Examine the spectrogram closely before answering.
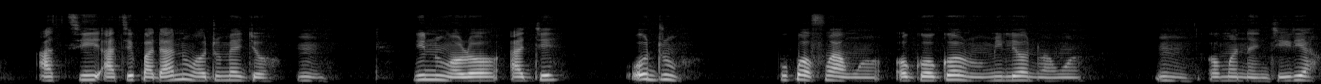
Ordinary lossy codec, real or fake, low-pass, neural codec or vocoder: none; real; 10.8 kHz; none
